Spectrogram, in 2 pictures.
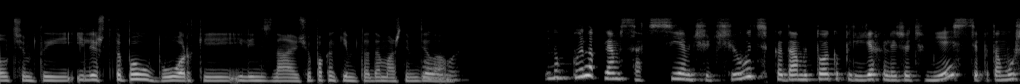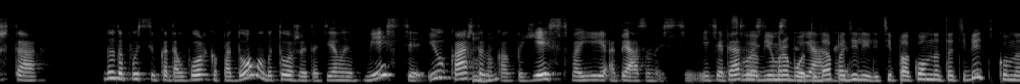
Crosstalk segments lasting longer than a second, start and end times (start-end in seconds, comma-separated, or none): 17.5-18.7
